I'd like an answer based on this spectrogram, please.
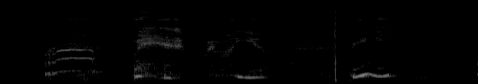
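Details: A Siamese cat gives short, tonal meows asking for breakfast around 5 a.m., while a person whispers softly nearby.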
